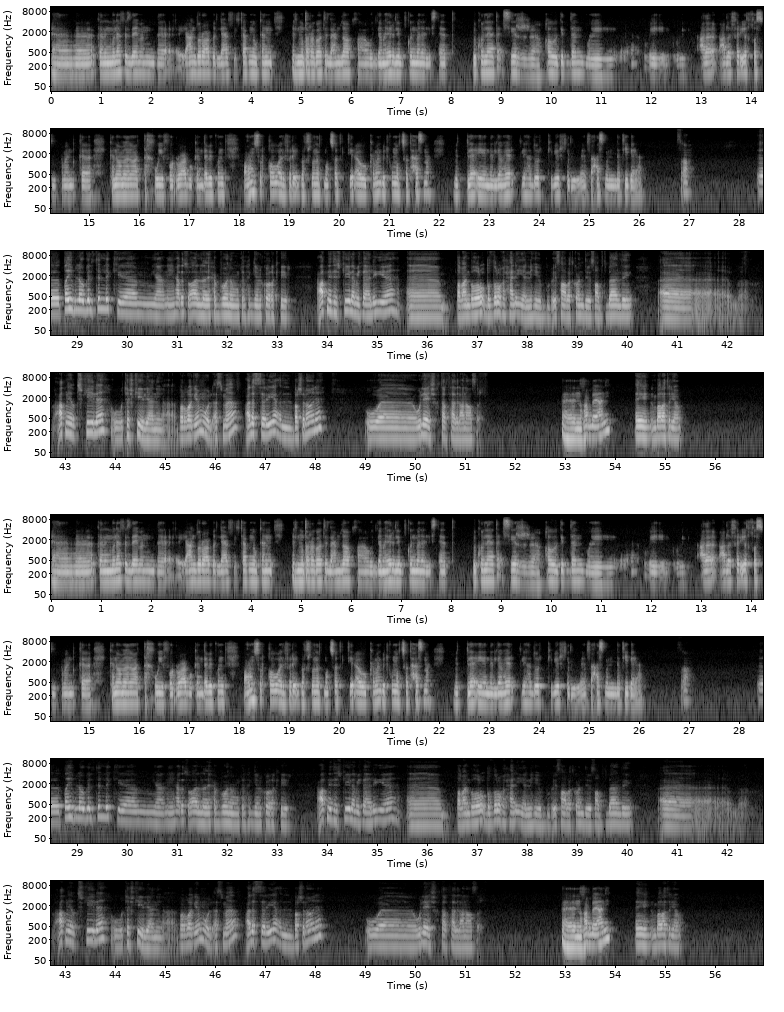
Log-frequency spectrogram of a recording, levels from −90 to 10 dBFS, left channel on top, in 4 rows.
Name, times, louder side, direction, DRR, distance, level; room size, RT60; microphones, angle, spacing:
voice 1, 0.0-7.9 8.4-12.7 13.0-21.8 22.3-26.1 52.9-53.9, right 1 dB, 10° right, 0.6 m, -24 dB
voice 2, 28.4-33.3 33.8-40.1 40.6-42.3 42.8-48.2 49.0-51.3 54.4-55.3, left 6 dB, 80° left, 0.4 m, -25 dB
9.8 x 3.4 x 5.7 m
head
